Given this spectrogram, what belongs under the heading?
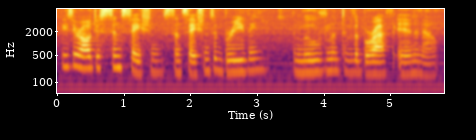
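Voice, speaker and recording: A woman's voice: lowish voice, steady tone, fairly bright tone, rough recording. Woman guiding meditation over background noise. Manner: soothing, unhurried phrases with long pauses. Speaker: meditation teacher. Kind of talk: guided meditation, slow calming instruction.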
